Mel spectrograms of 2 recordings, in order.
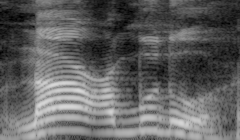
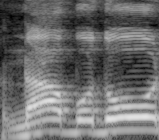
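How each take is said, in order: First: نعبد with a held throat ain, "na'-bu-du"; correct na'budu. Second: نعبدو as "naa-bo-doo", no ain; wrong na'budu. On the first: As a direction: catch the ain in نعبد, short "u" endings. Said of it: "نعبدو ہے". (نعبد، عین حلق سے) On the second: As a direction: misread نعبدو with open "o" vowels. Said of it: "نعبدو نہیں ہے". (نعبدو کو "نابودو" پڑھنا) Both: Shown as a demonstration.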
